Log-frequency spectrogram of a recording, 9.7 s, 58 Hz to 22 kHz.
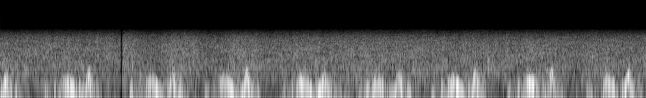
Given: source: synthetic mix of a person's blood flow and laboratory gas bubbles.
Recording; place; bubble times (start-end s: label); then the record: Doppler ultrasound of blood flow; precordium
7.23-7.39 s: bubbles
From the record:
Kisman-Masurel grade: 113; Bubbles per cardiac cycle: 1 to 2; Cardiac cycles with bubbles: 1 to 10%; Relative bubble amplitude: loud (0.450 to 0.775); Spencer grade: 1 (occasional bubble signal discernible with the cardiac motion signal, with majority of cardiac periods free of bubbles); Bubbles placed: only in the low amplitude regions of the cardiac cycle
